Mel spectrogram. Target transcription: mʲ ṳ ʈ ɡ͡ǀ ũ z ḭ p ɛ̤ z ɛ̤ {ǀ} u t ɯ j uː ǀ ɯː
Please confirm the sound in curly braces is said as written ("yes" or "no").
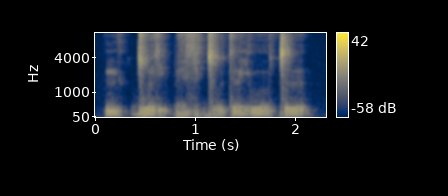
no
